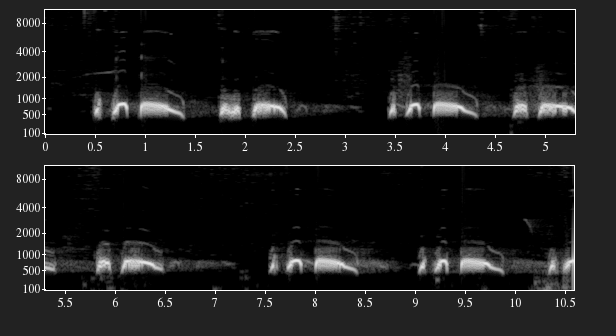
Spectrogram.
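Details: Repeated spotted dove coo for stimulating other doves to coo: around seven phrases, each a couple of clipped notes and a mellow falling coo, spaced unevenly over ten seconds, with a low thump at the end.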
